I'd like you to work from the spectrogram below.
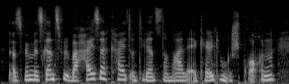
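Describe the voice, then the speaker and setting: Somewhat breathy and enthusiastic, a woman speaks at a medium pitch on a very clean recording with a silent background. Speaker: podcast host, scientist. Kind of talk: interview podcast.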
